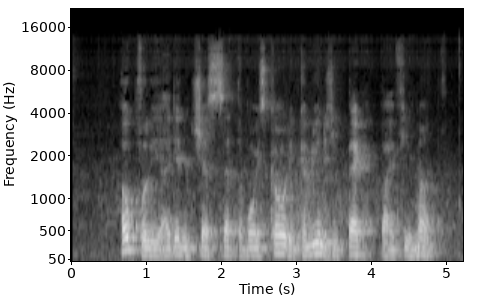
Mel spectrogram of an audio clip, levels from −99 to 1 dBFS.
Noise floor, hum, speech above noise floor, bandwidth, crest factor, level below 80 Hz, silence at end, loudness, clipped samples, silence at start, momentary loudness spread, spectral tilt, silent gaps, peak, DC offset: -56 dBFS; none; 35 dB; 13.5 kHz; 18 dB; -54 dBFS; 0.25 s; -23 LUFS; under 0.1%; 0.65 s; 8 LU; -7 dB/octave; none; -4 dBFS; under 0.1%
